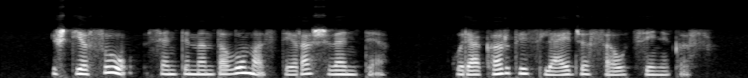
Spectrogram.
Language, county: Lithuanian, Vilnius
